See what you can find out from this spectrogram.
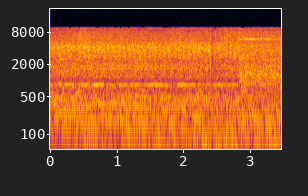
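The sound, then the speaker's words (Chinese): A V50P Great White Shark cargo drone takes off from a public drone takeoff and landing site in Putuo District, Zhoushan, Zhejiang, China; its engine whirs loudly and steadily, a dense continuous propeller drone with faint humming tones that holds its level for the whole stretch. “本月初，在位于浙江舟山普陀区无人机公共起降场，一架 V50P 大白鲨无人机腾空而起，经过40公里航程，历时21分钟，顺利降落普陀区东极镇野外起降点。”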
